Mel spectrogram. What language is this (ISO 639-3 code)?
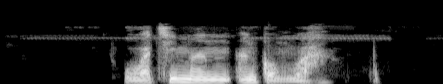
bkh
